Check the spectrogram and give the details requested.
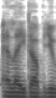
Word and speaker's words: law: One thing was the pronunciation of law, and the vowel sound with law, L-A-W, is or, like door or more, for example. So law.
